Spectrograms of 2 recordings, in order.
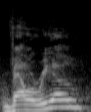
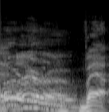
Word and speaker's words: Valero: pronounce that word valer Valerio is that how you say that Valero Valero okay I was close that's you know I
